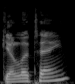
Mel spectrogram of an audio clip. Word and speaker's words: guillotine: guillotine in my life I'm a big fan of guillotine as a pronunciation that's how we were taught as um kiwis but probably the correct way is Guillotine right cuz it's the is that the French the French word I still think it's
